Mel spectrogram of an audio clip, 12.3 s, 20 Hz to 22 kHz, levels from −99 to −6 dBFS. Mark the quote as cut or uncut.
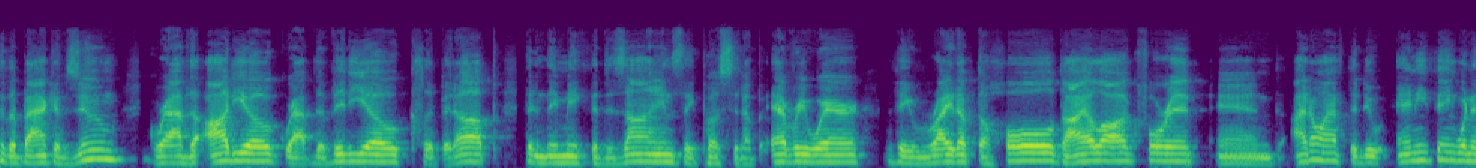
cut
